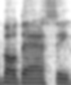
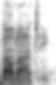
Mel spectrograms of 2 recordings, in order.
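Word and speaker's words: Baldacci: subject roal doll always David balasi or Lee Child David balachi that's how you pronounce yeah my mother's keeper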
